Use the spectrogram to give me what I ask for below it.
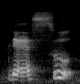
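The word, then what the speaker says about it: です: Jadi desu, tapi bacanya tidak dibaca U ini.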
